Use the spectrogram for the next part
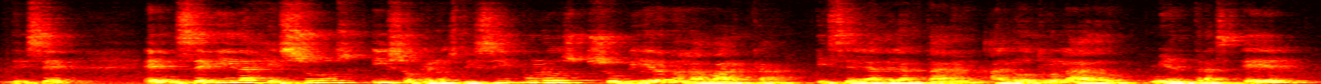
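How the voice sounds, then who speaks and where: A woman's voice: mid-range voice, dark tone, recorded from a distance. Woman preaching in an echoey church hall. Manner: conversational, acts out the disciples' voices, asks the congregation questions. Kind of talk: sermon.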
